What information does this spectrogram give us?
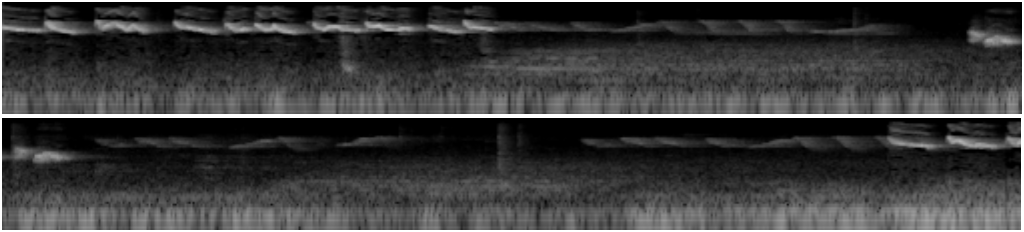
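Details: Japanese white-eye luring a wild flock with líu song: rapid high twitters fading into softer warbling, two short lower slurred calls, quieter twittering, then a fresh loud burst at the end.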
